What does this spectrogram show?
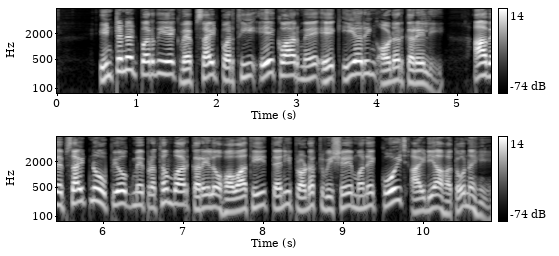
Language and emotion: Gujarati, neutral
